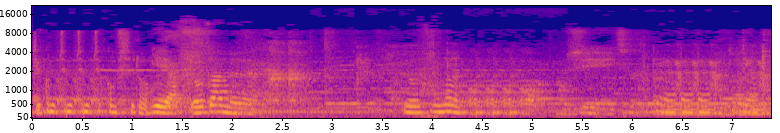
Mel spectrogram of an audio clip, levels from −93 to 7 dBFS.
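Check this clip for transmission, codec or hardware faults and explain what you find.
Three kinds of fault are audible: codec damage throughout, four buffer stutters, and a doubled copy of the sound near the end.

WMA compression, throughout: the sound has the ringing, washy smear and signal-following hiss of a transform codec. This is likely an early WMA encoder at a low bitrate, around 48 kbps, with nothing above 19.8 kHz.

Repeated buffer, at 0.34–0.68 s (two extra plays), 2.56–2.73 s (one), 4.44–4.95 s (three) and 6.49–6.83 s (two): audio arrived late, so the device replayed its last chunk. Each repeat is a hard-joined 171 ms piece, which fits an 8192-sample buffer, and it is heard as a stutter.

Doubled audio track, from 7.05 s to the end: a second full-band copy at roughly equal level trails about half a second behind, with no decay or room colour. It enters abruptly, likely from a second, slower capture path.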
